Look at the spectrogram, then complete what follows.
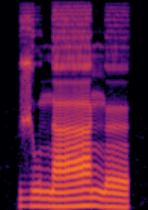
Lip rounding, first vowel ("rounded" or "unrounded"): rounded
